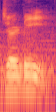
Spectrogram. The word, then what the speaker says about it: Jeudi: तो फ्रेंच में इसको बोला जाता है जडी, JEUDI, जडी फ्रेंच में बोला जाता है।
